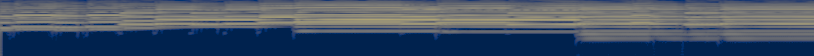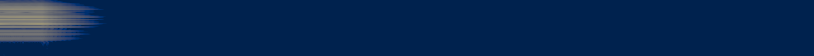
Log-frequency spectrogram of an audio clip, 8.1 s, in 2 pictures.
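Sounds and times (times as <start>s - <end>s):
wedding march music: 0.6s - 4.4s.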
